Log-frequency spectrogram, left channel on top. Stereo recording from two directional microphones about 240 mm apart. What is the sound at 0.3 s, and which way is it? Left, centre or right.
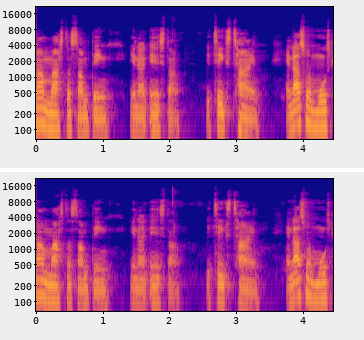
Speech, left.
